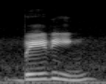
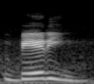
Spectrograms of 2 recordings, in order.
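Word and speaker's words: burying: থ্রিতে কি বলছে দেখো আ গ্যাং অফ পাইরেটার বেরিং এটা বুরিং প্রোনাউনসিয়েশন করবে না বেরিং এটার উচ্চারণ হচ্ছে বেরিং বি ইউ আর ওয়াই আইএনজি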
